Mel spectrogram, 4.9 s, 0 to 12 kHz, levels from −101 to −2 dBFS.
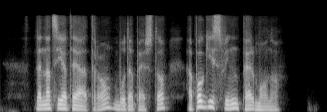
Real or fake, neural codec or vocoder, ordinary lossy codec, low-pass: fake; codec, 16 kHz, 0.7 kbps, FocalCodec; AAC, 48 kbps; 7.2 kHz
